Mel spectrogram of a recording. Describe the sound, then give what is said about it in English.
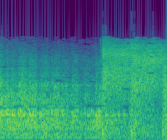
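A car engine running on high-octane kerosene gives a loud, steady roar throughout, broken by a few sharp popping bursts in the last second, like an engine backfiring. No one speaks. “What makes the engine pop like that?”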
